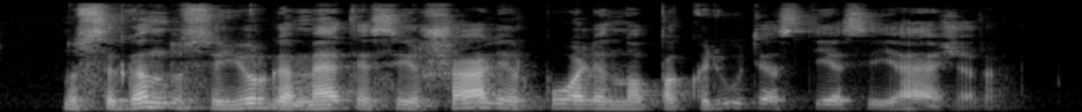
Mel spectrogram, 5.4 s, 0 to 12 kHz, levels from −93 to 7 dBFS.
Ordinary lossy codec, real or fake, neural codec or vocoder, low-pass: MP3, 64 kbps; real; none; 10.8 kHz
